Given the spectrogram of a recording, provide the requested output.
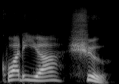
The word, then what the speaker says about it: Quassia chips: Quassia chips, pronounced quah-dee-ah shoo, shavings from the wood of quassia amara, a small tree native to Suriname.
